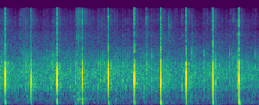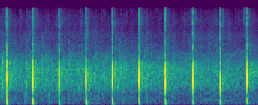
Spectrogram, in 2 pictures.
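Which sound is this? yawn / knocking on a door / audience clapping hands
audience clapping hands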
